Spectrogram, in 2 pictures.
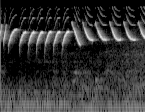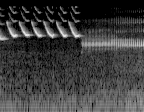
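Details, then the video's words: Belgian canary song meant for training canaries: loud repeated rising-falling whistled notes about four per second, a higher run of swept notes, then a soft low continuous rolling trill. "Belgian canary singing"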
